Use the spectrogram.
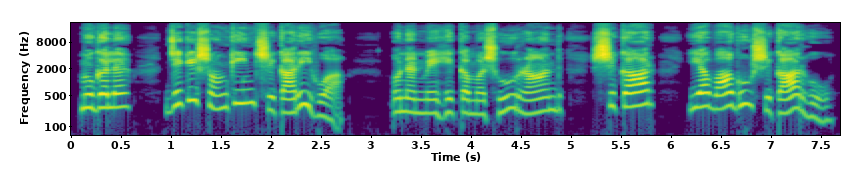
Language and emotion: Sindhi, neutral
